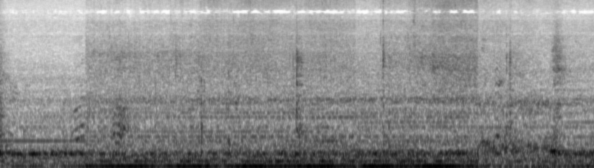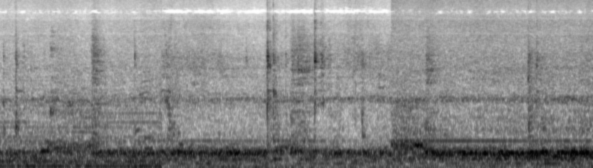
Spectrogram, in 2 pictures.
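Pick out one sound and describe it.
Hot oil sizzles in a wok.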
